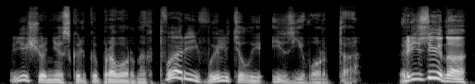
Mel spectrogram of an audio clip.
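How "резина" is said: wild yell. Acted. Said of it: "вдруг дико завопил он".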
